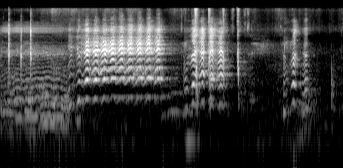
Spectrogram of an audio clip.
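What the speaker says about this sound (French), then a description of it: "c'est les plus petites des chèvres" Young goats on a small farm bleat in a quick run of wavering, nasal cries, close and fairly loud, followed by a few shorter bleats with brief pauses between them.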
